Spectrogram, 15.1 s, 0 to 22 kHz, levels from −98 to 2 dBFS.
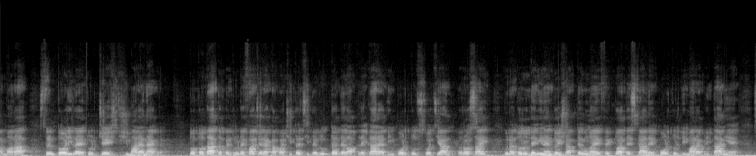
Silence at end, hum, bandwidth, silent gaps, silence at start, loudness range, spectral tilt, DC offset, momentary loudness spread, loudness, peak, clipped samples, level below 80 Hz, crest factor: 0 s; none; 10.5 kHz; none; 0 s; 2 LU; -7 dB/octave; under 0.1%; 8 LU; -20 LUFS; -2 dBFS; under 0.1%; -26 dBFS; 16 dB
